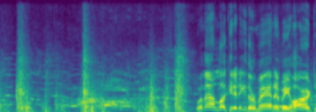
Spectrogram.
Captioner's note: crowd chatter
